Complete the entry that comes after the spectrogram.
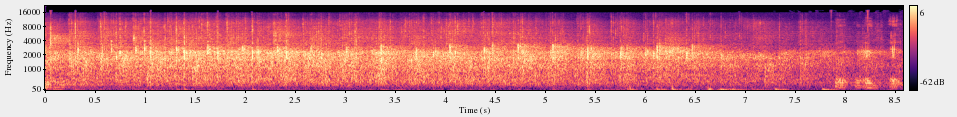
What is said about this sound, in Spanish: Le da un aplauso al Señor, hermano.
